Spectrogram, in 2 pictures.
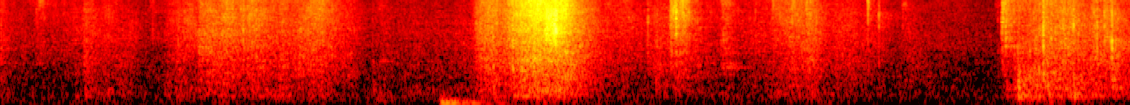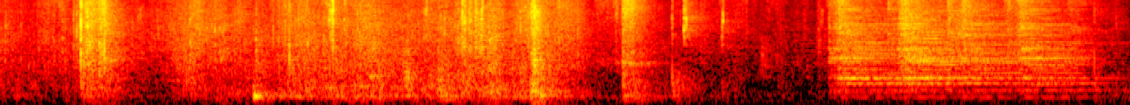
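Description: Packing paper and foam rustling and crinkling as an electric guitar is handled in its shipping box, with a few light knocks. Near the end the unplugged guitar's strings ring briefly as it is lifted out.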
